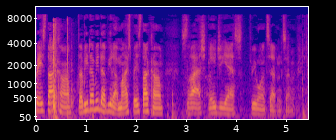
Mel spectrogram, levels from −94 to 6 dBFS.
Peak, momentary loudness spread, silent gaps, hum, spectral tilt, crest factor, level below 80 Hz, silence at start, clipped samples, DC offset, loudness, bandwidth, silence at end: -4 dBFS; 14 LU; none; none; -4.5 dB/octave; 24 dB; -52 dBFS; 0 s; under 0.1%; under 0.1%; -28 LUFS; 9.2 kHz; 0 s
